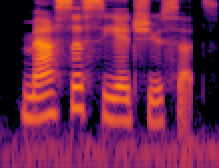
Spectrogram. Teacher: Long word stress on the third syllable.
